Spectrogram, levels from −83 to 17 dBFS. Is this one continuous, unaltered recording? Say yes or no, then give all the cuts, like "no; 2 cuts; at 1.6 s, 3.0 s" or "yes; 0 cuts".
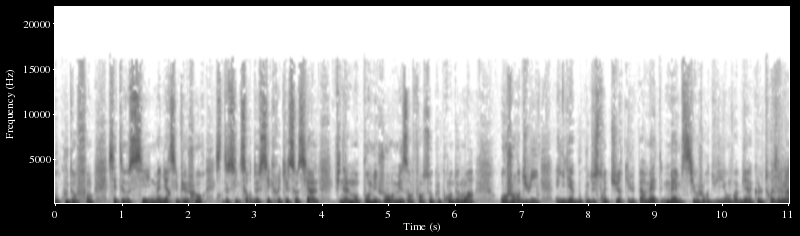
no; 2 cuts; at 1.7 s, 4.8 s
